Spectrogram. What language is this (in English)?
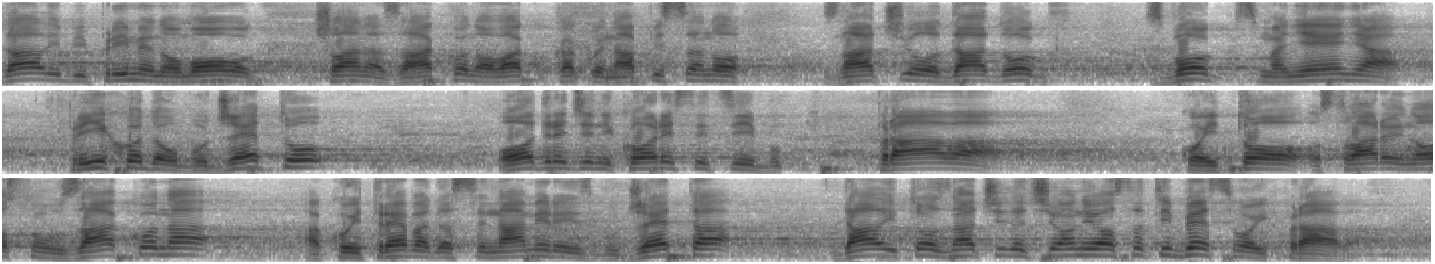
Serbian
